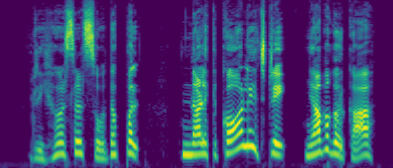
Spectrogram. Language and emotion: Tamil, angry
